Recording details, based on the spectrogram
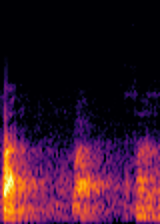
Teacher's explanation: sa itu kayak ngegigit lidah, ujung lidah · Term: ngegigit ujung lidah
